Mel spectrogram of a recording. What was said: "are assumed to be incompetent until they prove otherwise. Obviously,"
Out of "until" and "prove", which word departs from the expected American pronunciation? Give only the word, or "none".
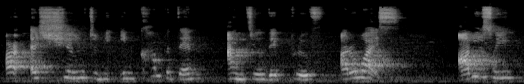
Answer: prove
